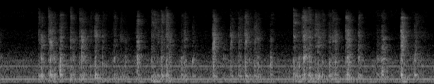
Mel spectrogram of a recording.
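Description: Typing on a computer keyboard: a run of quick, irregular key clicks.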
